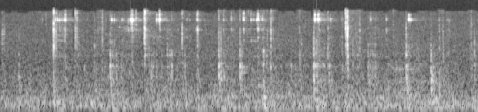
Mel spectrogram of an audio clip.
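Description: A scattering of faint clicks from Lego plastic pieces being rotated and moved by hand on a brick-built robot figure.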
